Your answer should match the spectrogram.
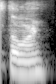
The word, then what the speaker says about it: Thorne: Today we're talking to Thorne, and I should have, is it Thorne or Thorny, or how do you pronounce it? It's Thorne.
